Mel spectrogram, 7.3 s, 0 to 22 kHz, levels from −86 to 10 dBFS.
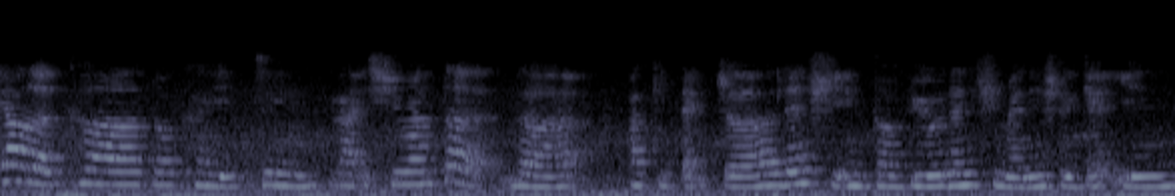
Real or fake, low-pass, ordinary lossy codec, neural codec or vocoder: real; 7.2 kHz; none; none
